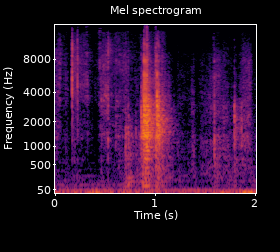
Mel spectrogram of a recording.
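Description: Tarot cards being handled and shuffled on a wooden table: light clicks and taps, with a brief louder rustle about a second in.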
